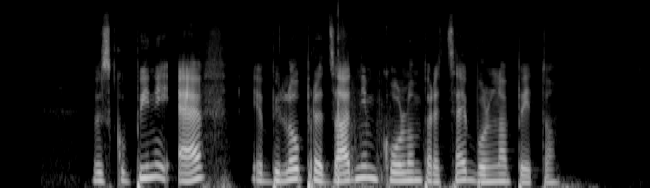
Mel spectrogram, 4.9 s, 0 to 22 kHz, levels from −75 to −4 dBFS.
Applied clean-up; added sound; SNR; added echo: none; Fireworks; 16 dB; none.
